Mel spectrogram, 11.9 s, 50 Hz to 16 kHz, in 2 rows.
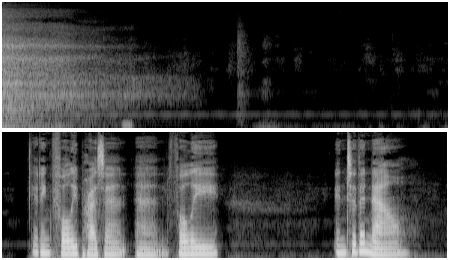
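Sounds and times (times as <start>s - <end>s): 
deep breathing in a guided relaxation exercise: 0.0s - 2.6s
speech: 6.3s - 8.9s, 10.4s - 11.4s.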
